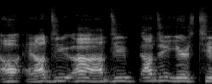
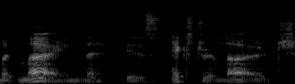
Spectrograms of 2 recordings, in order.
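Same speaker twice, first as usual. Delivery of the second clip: put-on campy actor voice, lower and quieter; 12 semitones lower, 16 dB quieter than usual. Doing an impression of an actor as the Sulu character: George Takei voice.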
